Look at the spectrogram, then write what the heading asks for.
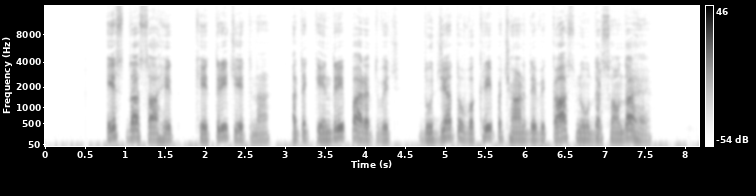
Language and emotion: Punjabi, neutral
